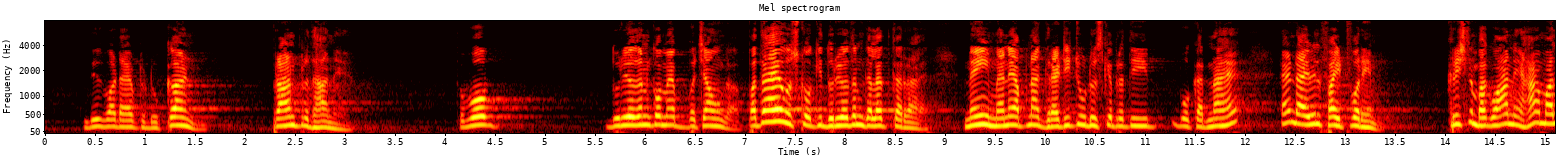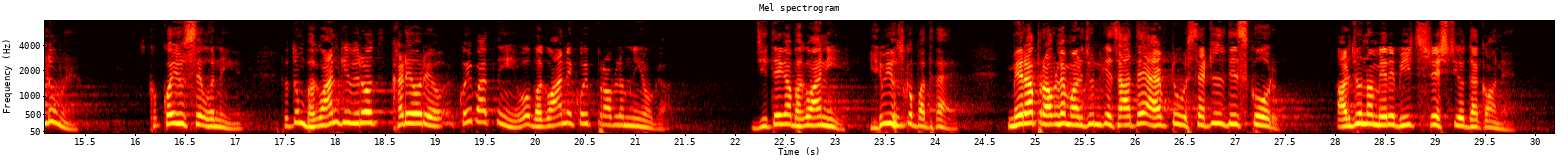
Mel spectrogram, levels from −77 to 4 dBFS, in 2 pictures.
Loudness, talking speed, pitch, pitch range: -20 LUFS, 190 wpm, 215 Hz, 185-235 Hz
